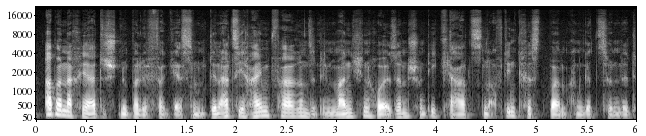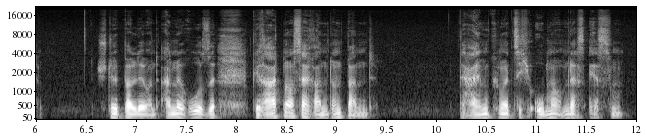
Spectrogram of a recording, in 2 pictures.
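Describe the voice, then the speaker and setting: Low-voiced man reading a children's story. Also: brisk, darkish tone, husky, dry recording. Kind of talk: scripted narration of a children's Christmas story.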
